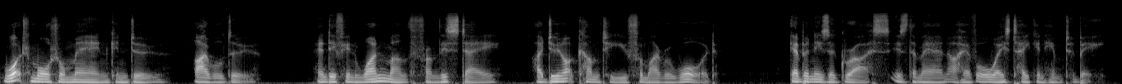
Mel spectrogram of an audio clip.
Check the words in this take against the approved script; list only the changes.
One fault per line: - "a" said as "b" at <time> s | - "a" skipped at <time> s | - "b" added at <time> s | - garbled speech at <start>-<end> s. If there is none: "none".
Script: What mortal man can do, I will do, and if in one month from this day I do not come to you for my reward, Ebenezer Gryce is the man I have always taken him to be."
none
